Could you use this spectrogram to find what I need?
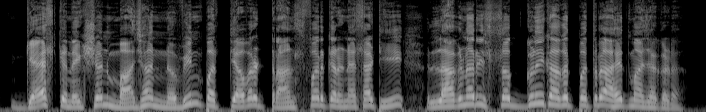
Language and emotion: Marathi, happy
